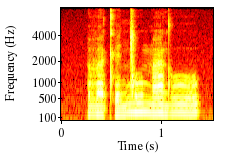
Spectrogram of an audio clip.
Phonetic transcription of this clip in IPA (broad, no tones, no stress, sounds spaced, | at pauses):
v æ kʼ e ŋ͡ǀ uː m æ̃ d uː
